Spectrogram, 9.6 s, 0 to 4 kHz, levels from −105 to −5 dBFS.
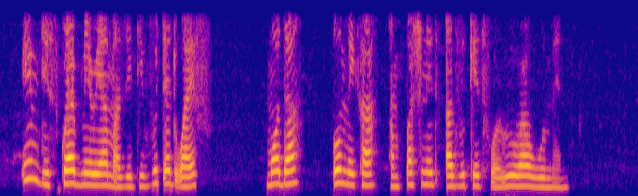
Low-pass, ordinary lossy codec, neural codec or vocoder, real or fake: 3.6 kHz; none; none; real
